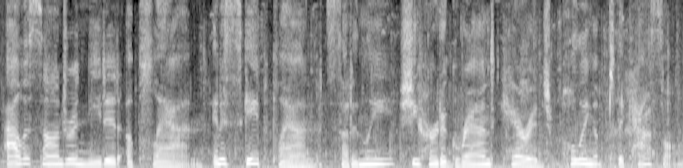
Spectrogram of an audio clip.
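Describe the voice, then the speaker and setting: A woman's voice: medium pitch, normal speed, darkish tone, a little hiss or hum. A woman reading scripted dramatic narration as the narrator of an audio story.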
